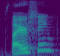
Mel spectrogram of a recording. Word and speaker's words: Fierstein: So in 1999, this is a film made by Harvey Fierstein. Am I saying that right? – Firestein? – Thank you. Harvey Firestein.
